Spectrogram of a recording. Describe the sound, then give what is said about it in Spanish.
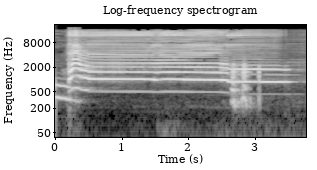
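A cat lets out a single long, loud meow, holding a steady, piercing tone for several seconds before it wavers and breaks off. No one speaks. “Es alucinante la Eden, ¿eh? Lo que hace por figurar y por salir en los sitios, la tía, ¿eh?”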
